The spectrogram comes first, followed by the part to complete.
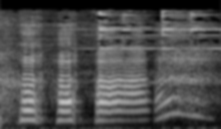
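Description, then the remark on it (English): A voice imitates a small bell rung by a character in a story: two quick ding-like bursts, then a longer sustained note that slides in pitch. It is clear and fairly loud, with nothing else in the background. “And she's going to ring a bell right next to her and say, Marionette!”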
